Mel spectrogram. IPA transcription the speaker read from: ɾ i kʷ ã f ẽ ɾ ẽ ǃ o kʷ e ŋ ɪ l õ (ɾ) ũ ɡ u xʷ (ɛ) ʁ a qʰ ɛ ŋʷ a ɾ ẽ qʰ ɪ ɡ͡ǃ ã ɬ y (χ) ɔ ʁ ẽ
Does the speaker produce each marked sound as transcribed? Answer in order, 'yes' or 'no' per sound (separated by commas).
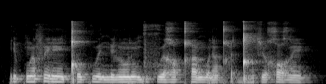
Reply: yes, no, yes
